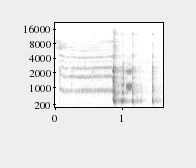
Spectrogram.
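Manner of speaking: very high-pitched fangirl squeal; shrieky, giggling squeak; giddy squeal. Real, not acted. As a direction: squeal with overwhelmed joy. Overwhelmed fangirl outburst.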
